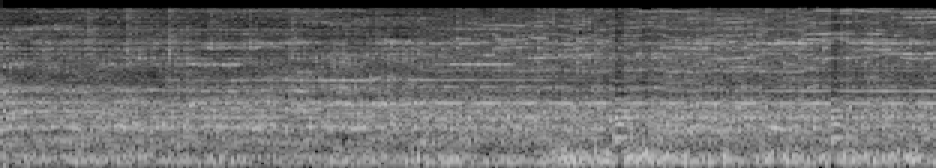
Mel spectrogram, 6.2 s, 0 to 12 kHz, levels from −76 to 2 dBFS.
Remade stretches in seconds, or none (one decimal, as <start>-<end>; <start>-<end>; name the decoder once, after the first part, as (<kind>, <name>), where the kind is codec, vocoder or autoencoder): 0.0-2.8 (codec, SNAC)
